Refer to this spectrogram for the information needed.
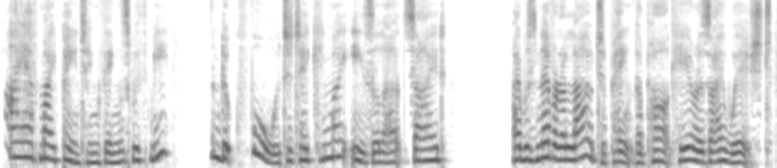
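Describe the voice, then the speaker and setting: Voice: medium pitch, a little mellow, slightly rough, no room sound, studio quality, pitched above the performer's own voice. A narrator voicing a self-assured, spirited young noblewoman, wry and genteel, in a period romance audiobook.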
